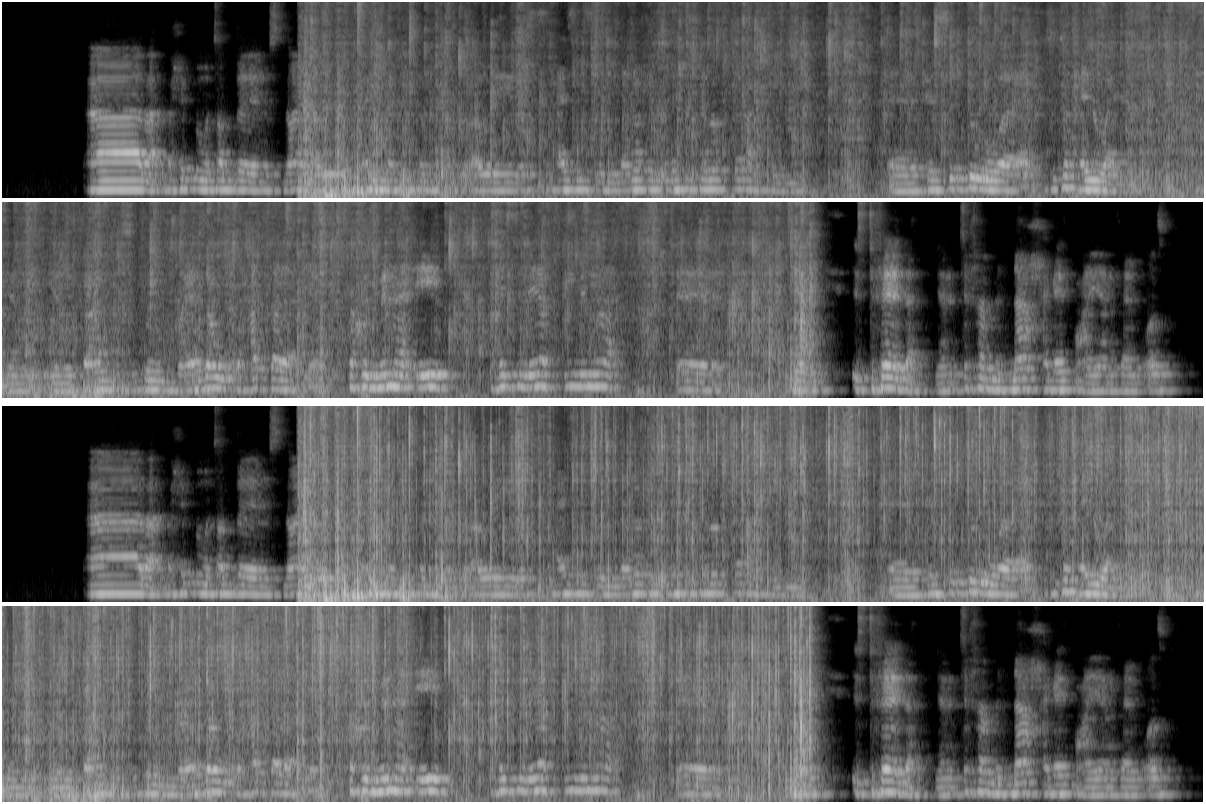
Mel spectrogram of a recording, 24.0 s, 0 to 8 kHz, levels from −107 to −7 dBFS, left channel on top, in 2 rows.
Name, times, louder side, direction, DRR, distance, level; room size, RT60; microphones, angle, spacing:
voice 1, 0.8-8.1 8.8-11.5 12.0-16.5 16.9-18.2 18.8-19.3 19.8-23.7, left 1 dB, 5° left, 1 dB, 0.6 m, -44 dB
sound 1, 2.9-20.1, right 8 dB, 55° right, 0.4 m, -43 dB
3.6 x 2.2 x 4.2 m, 0.41 s
head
